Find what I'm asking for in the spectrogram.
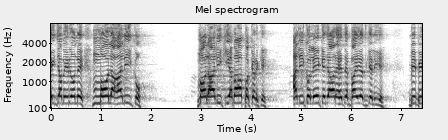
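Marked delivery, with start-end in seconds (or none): none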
